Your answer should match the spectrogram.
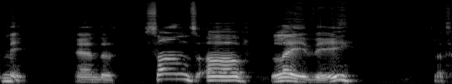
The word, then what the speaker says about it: Levi: And the sons of Levi, that's how it's pronounced, gathered themselves together unto him.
